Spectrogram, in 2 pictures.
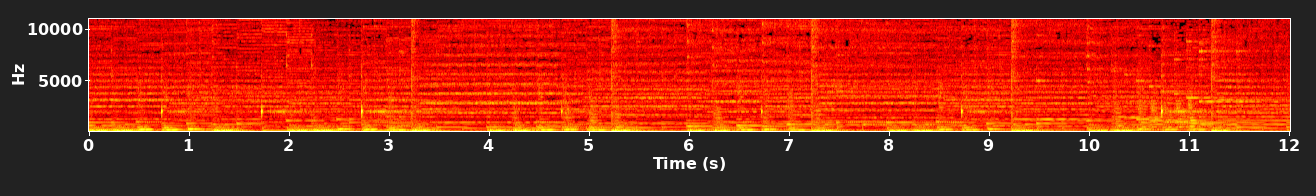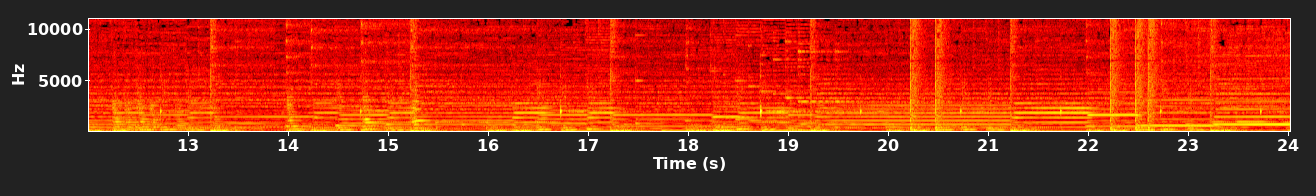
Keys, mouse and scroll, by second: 0.2 s, 3.6 Tab, 5.2 click, 7.0 e, 10.3 Tab, 11.8 click, 13.2 scroll down 1, 13.7 click, 15.9-17.6 scroll down 1, 18.4 shift+a, 23.6 s.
